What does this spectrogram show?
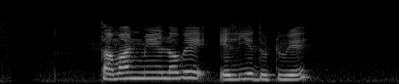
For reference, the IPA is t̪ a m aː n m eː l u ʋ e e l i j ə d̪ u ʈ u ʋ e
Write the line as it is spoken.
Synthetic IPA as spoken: t̪ a m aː n m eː l o ʋ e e l i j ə d̪ u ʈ u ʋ e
